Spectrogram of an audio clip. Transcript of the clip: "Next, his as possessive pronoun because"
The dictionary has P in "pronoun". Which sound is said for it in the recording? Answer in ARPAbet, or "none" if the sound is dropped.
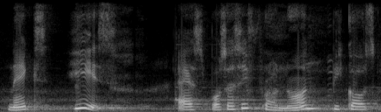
F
